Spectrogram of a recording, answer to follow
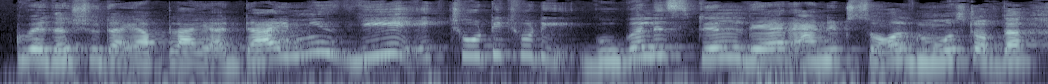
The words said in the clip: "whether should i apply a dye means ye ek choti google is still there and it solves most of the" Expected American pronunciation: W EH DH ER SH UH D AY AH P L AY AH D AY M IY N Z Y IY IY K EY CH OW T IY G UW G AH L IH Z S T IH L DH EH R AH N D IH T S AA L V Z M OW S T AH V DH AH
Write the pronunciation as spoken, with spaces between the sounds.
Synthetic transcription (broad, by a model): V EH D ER SH UH D AY AH P L AY AH D AY M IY Z Y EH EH K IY CH OW T IY G UW G AH L IH Z S T IH L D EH R AH N D IH T S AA L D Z M OW S T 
